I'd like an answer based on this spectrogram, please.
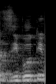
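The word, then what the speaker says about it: Djibouti: ये एरिट्रिया हो गया, जिबूती हो गया, डी साइलेंट है यहाँ पर, जिबूती बोलते हैं इसको।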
